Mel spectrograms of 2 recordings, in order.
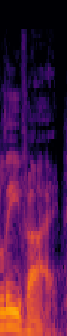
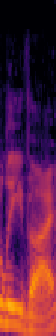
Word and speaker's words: Levi: the sons of Levi if you are hebrew we pronounce it levy by the way but these are the names of the sons of Levi now Levi is do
